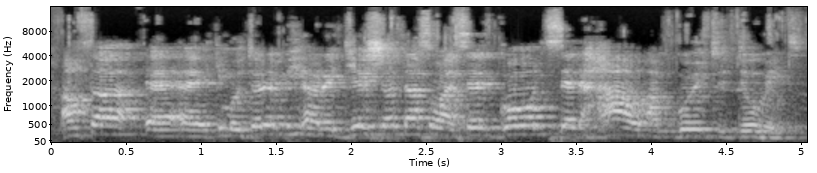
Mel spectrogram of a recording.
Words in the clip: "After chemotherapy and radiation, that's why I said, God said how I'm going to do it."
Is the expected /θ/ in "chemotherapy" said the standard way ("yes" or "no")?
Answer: no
